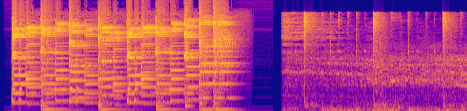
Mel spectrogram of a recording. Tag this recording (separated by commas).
Music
